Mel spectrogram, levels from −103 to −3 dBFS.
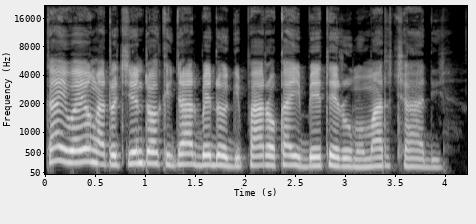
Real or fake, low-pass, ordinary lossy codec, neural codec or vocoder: real; none; none; none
